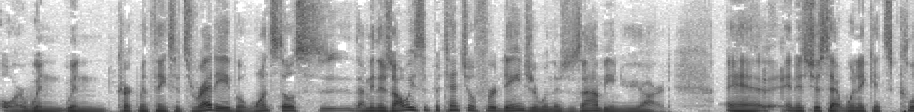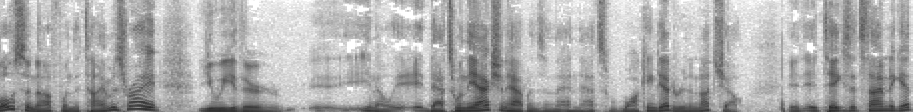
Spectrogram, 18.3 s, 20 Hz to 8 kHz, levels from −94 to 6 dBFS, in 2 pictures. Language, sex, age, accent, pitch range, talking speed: English, male, 40-59, American, 105-140 Hz, 220 wpm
